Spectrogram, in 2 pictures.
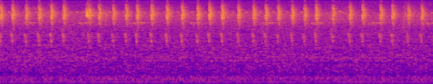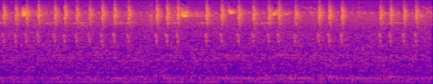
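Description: A hummingbird gives high, thin chips in a steady run, about five a second, over a constant low engine-like rumble.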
